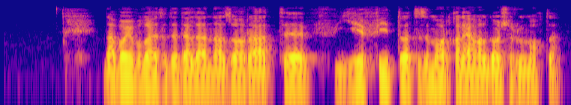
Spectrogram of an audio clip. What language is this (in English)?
Uzbek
